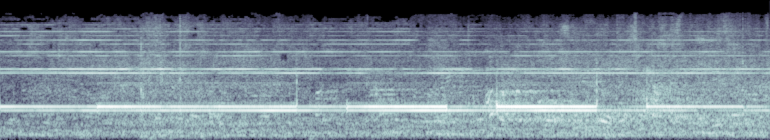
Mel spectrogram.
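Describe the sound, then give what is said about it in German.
A loud civil defense warning siren at the Bundestag in Germany, during a nationwide warning day, sounds continuously as a steady, high electronic tone that swells and steps in level about once a second, with faint background chatter beneath it. “Alarm heute auch im Bundestag.”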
